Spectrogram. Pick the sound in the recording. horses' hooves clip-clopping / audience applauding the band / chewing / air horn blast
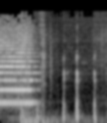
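air horn blast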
